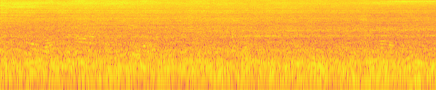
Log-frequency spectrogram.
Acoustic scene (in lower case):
subway train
